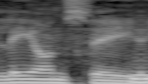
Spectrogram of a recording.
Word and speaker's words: Leigh-on-Sea: How do you pronounce that? – I'd say Leigh-on-Sea.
